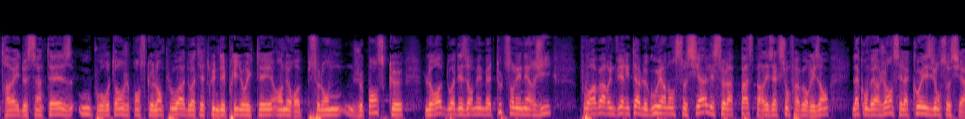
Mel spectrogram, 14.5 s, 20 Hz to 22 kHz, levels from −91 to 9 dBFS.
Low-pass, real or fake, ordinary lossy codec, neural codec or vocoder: 7.2 kHz; real; none; none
